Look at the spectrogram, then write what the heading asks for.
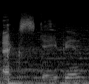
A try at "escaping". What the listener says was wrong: no X in escaping.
